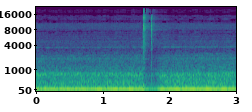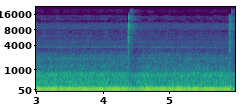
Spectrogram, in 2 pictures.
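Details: Union Pacific SD40-2C diesel locomotive idling: deep steady rumble broken by three sharp, irregularly spaced pops in six seconds; cause of popping unclear.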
